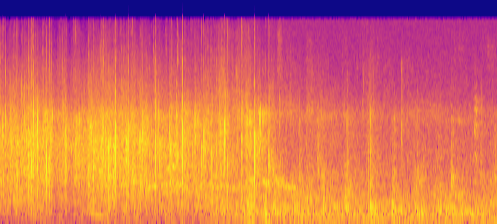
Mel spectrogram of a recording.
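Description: Shoes tap on a wooden stage floor.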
